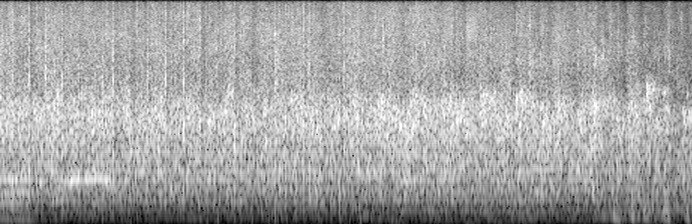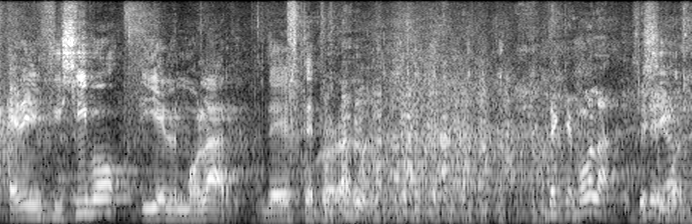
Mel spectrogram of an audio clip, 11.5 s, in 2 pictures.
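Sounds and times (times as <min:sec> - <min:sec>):
applause: 0:00.0 - 0:06.2
laughter: 0:05.0 - 0:05.8, 0:08.4 - 0:11.5
speech: 0:05.9 - 0:11.5.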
